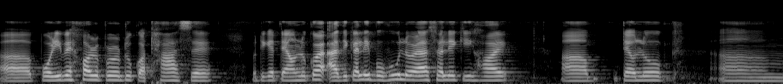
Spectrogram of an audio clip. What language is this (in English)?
Assamese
